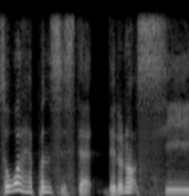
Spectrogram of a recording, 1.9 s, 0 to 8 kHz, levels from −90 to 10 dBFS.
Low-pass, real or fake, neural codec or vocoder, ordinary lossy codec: 7.2 kHz; fake; codec, 16 kHz in and 24 kHz out, 1 kbps, XY-Tokenizer; none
